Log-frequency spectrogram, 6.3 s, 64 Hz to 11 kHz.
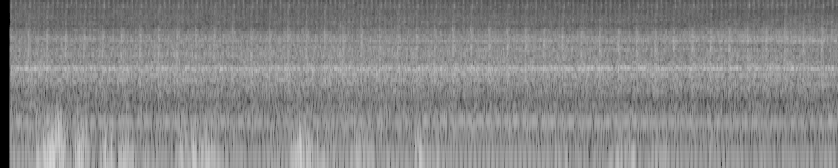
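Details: SAAB 9000 2.3T petrol engine, warm at idle: dull, uneven low knock under a steady whine and hiss; runs fine cold, knocks only when warm and harder with revs; owner suspects valvetrain noise or rod knock.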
